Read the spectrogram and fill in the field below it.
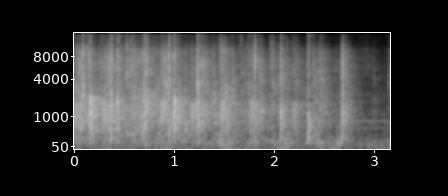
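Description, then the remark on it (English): A crowd claps in steady applause for a guest being welcomed on, dense overlapping claps at moderate loudness that thin out and fade toward the end. “Round of applause”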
